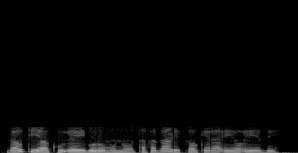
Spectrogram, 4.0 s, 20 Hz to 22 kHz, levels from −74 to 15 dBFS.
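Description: No technical faults are audible in this speech clip.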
